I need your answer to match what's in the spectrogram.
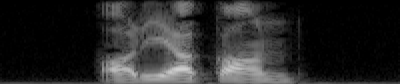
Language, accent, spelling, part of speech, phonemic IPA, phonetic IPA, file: Armenian, Eastern Armenian, արիական, adjective, /ɑɾiɑˈkɑn/, [ɑɾi(j)ɑkɑ́n], Hy-արիական.ogg
- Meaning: 1. Aryan, Indo-Iranian 2. Indo-European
